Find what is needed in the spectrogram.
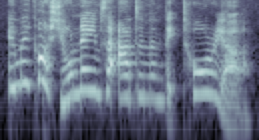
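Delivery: high-pitched amazed exclamation; astonished. Real, not acted. Streamer discovers a viewer couple share names, astonished. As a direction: let the surprise send your voice way up.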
